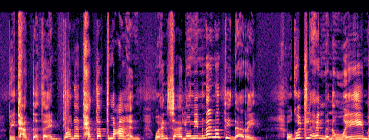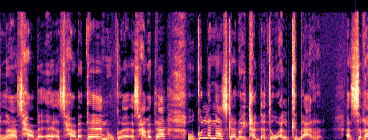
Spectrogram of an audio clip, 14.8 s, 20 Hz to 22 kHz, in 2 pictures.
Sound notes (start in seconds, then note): 13.6 Arabic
